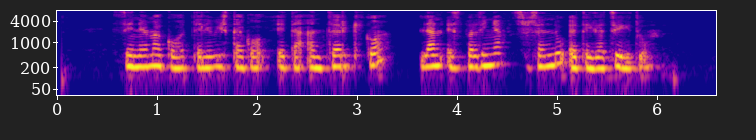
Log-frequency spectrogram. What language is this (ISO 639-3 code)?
eus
